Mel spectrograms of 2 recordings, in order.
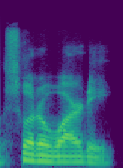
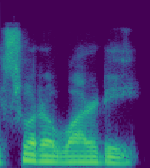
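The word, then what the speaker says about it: Suhrawardi: Surawardi. S-U-H Sura, Hrawardi, Surawardi.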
